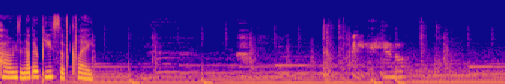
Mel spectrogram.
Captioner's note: gasps; mellow music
